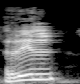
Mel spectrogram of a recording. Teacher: غیر، غین کو اوپر پڑھیں گے، غی یا لین ہے. رل، را کو زیر کی وجہ سے باریک پڑھنا ہے، لام ساکن پر قلقلہ نہیں کریں گے.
